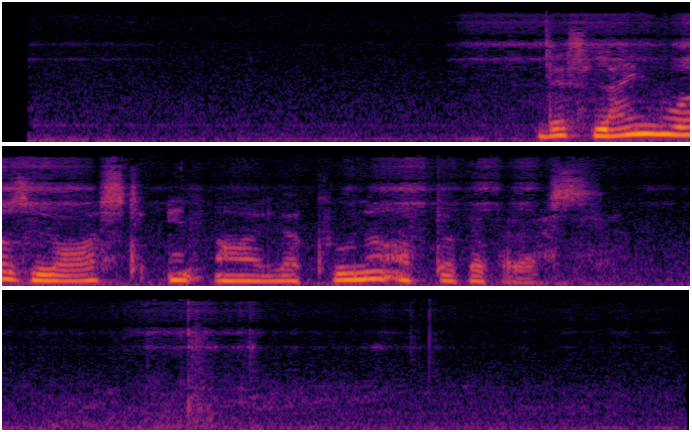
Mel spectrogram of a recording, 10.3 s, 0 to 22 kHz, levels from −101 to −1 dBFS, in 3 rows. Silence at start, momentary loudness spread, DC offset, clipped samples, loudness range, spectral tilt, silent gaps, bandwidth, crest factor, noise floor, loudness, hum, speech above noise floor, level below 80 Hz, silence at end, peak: 2.7 s; 24 LU; under 0.1%; under 0.1%; 16 LU; -6.5 dB/octave; none; 16.5 kHz; 20 dB; -71 dBFS; -36 LUFS; none; 36 dB; -68 dBFS; 2.4 s; -20 dBFS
